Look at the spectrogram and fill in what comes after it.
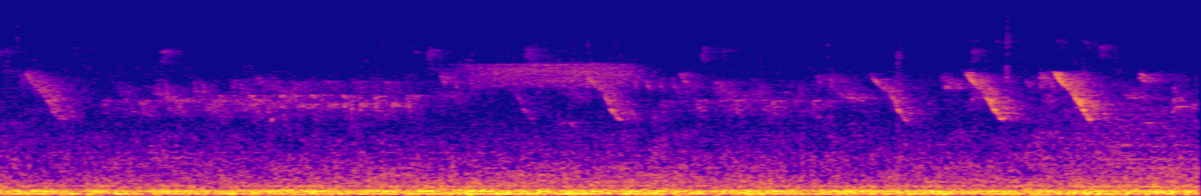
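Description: Several birds calling, with repeated quick downward-sliding whistled notes, chattering and one held high note about halfway through, over a faint steady low rumble of background noise.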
